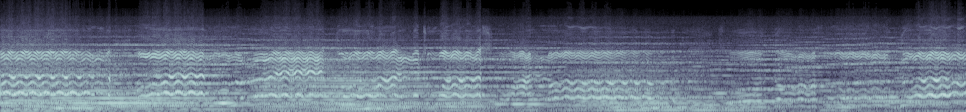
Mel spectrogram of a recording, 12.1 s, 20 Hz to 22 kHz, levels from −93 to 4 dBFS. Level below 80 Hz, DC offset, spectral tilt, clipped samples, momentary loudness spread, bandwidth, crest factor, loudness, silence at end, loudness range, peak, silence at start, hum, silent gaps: -40 dBFS; under 0.1%; -4 dB/octave; under 0.1%; 10 LU; 16.5 kHz; 16 dB; -16 LUFS; 0 s; 7 LU; -2 dBFS; 0 s; none; none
